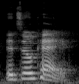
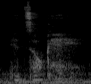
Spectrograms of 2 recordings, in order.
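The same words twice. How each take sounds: First: Said in the usual way. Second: Soft whisper of comfort; whispered reassurance. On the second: Acted. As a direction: breathe it like a secret. Reassuring girl, then laughs.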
